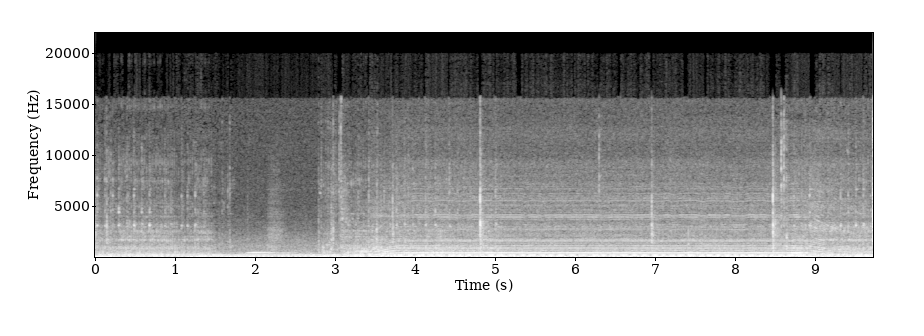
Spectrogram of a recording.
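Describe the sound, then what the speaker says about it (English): Chainsaw in Farming Simulator 19 cutting through a tree trunk, a quiet steady motor drone that shifts to a higher sustained whine partway through and holds, faint and without voices. "activate the chainsaw and wait until it's gone through the entire width of the trunk"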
